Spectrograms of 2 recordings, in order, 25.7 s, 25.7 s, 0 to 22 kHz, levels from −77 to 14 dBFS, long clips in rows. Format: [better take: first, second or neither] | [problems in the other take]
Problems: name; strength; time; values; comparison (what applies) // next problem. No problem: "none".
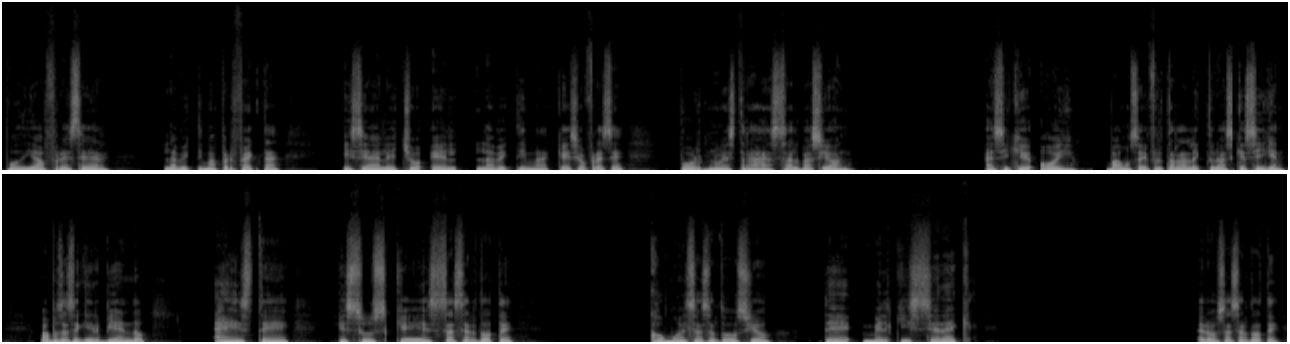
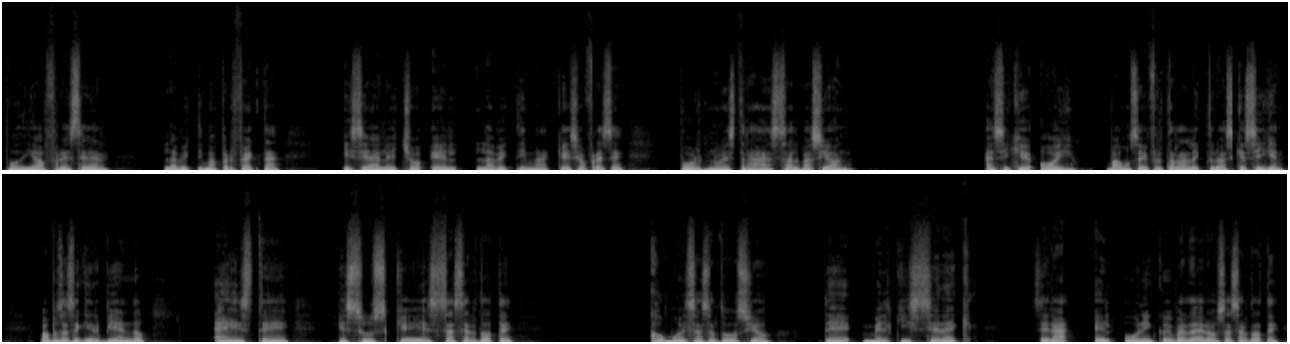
second | audio cutting out; at 23 s for 1.5 s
